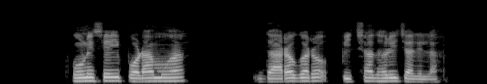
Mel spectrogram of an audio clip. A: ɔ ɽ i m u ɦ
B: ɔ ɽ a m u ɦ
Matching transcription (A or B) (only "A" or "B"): B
